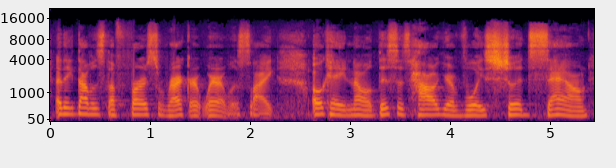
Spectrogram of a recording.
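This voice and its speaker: Woman, deeper voice, low pitch, candid, reflective, interview guest, casual. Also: normal speed. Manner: candid, reflective, with laughs and many fillers. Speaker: rapper, guest.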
